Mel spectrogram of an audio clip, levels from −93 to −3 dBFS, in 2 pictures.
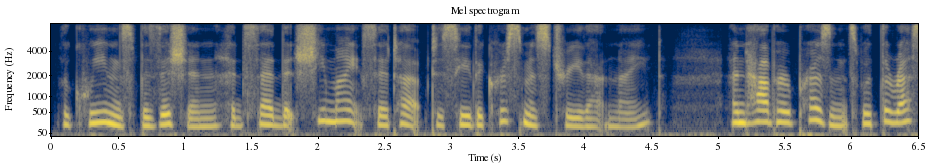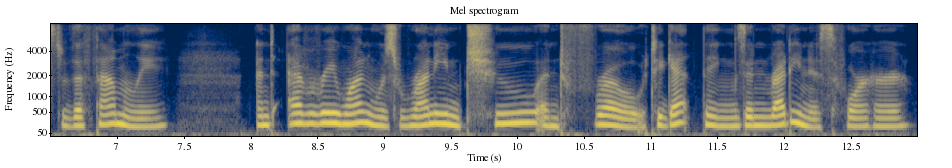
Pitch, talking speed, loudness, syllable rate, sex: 210 Hz, 195 wpm, -18 LUFS, 4.7 syllables/s, female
